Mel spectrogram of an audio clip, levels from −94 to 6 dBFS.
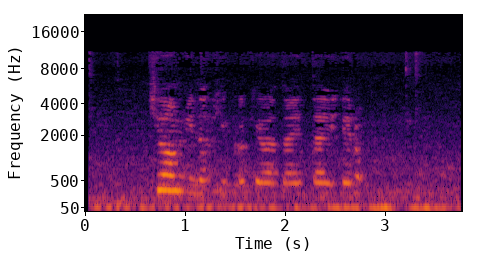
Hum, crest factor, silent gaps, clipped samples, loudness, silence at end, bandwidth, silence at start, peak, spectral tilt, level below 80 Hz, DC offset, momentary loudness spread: none; 18 dB; none; under 0.1%; -30 LUFS; 0 s; 11.5 kHz; 0.05 s; -12 dBFS; -6.5 dB/octave; -38 dBFS; under 0.1%; 18 LU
